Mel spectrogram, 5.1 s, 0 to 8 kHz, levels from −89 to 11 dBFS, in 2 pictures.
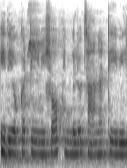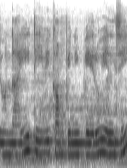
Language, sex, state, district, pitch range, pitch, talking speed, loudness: Telugu, female, Andhra Pradesh, Krishna, 165-180 Hz, 170 Hz, 175 wpm, -17 LUFS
